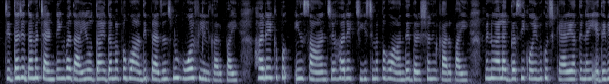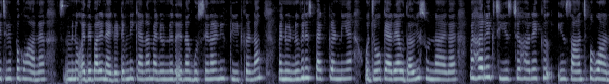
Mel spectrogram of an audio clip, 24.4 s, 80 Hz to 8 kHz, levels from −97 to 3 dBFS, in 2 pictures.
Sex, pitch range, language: female, 265-300 Hz, Punjabi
